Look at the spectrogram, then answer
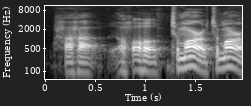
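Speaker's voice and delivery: scoffing, amused, laughing, mocking brush-off. Retelling guards answering how long the stay is: imitating guards laughing. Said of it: "they're, like, laughing".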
